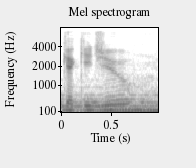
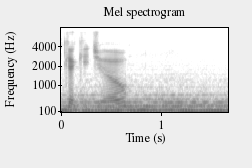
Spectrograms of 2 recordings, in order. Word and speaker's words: Gekijo: Like, I was calling it Gekiju. It's actually, like, I think they said it was Gekijo.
